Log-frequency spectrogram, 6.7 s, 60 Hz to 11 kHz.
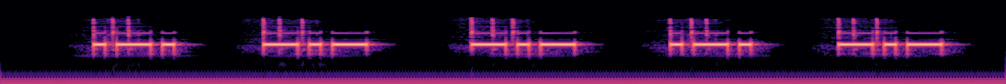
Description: Morse code, heard as a keyed tone, about 16 wpm, spaced as for 9 wpm, 700 Hz. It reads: RKKRK
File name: Lecciones / CLASE Nº7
